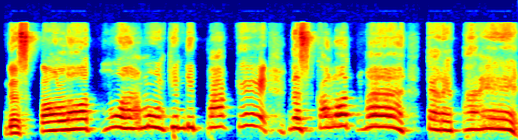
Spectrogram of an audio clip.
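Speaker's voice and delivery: high, drawn-out Sundanese naysayer; mock dismissive onlooker, words stretched out; voice of public opinion. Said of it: "Itu opini umum".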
